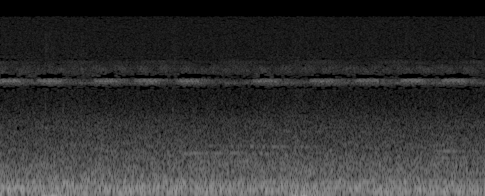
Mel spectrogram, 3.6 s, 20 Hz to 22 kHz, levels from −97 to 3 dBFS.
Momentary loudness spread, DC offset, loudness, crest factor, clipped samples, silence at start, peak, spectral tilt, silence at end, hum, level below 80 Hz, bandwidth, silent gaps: 1 LU; under 0.1%; -45 LUFS; 12 dB; under 0.1%; 0 s; -32 dBFS; -6 dB/octave; 0 s; none; -50 dBFS; 16.5 kHz; none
